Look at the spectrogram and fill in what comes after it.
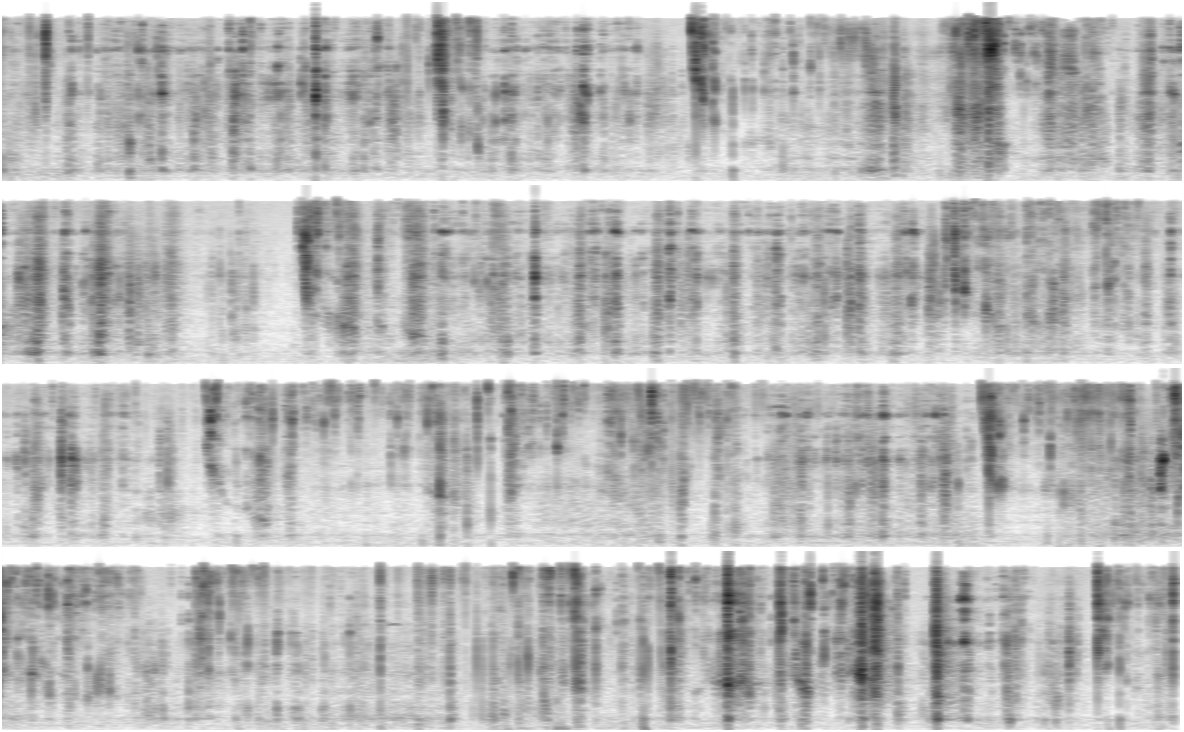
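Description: Close-miked eating of spicy fried chicken dipped in cheese sauce: bites and chewing with many irregular crisp crunches and sharp clicks.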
